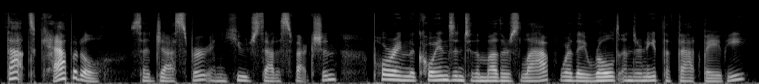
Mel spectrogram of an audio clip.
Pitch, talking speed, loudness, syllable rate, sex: 180 Hz, 165 wpm, -23 LUFS, 5.2 syllables/s, female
